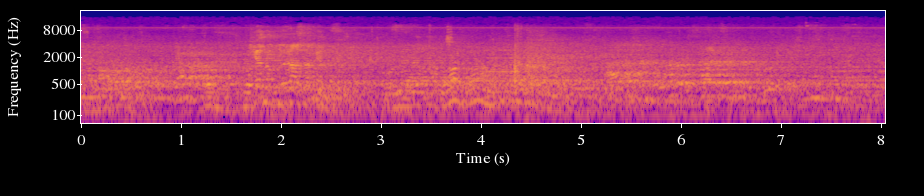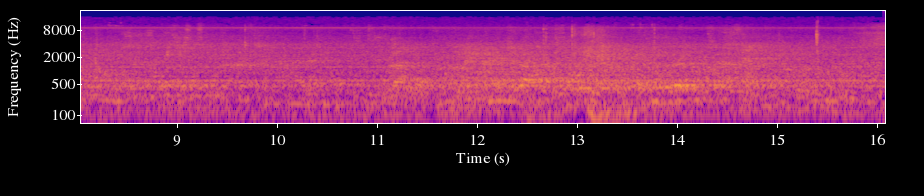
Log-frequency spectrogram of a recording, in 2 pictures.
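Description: Several young women talk among themselves in the background.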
